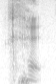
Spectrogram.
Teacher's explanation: That one, you gotta get the back of the throat. It's a guttural pronunciation. It's an H, but it's a hard H.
